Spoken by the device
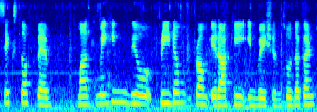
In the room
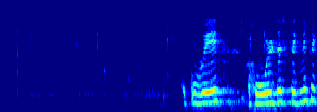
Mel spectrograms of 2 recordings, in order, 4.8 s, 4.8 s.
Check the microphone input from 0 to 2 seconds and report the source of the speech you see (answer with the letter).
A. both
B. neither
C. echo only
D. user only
B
